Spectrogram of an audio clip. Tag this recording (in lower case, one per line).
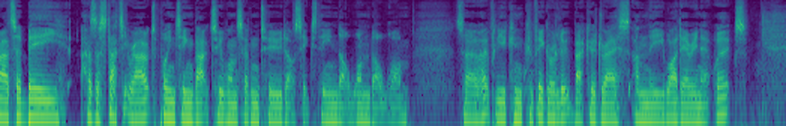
speech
